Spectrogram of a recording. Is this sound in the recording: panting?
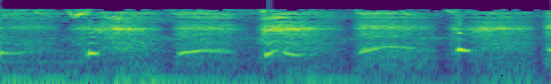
yes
